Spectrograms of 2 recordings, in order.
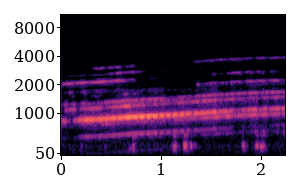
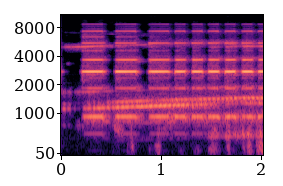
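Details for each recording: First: Begode ET Max electric unicycle on a stand after a firmware update, motor whine climbing: sharp power-alarm beeps about 2.5 per second start at 40% PWM, too early, and the beeps are not progressive. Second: Begode ET Max electric unicycle on a stand, free-spin power alarm test held at about 85 and 80: clear high-pitched beeps, long then shorter and faster as load rises; progressive PWM alarm works properly, wheel did not cut out.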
